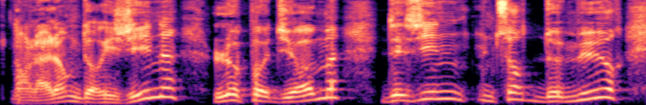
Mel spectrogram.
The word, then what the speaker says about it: podium: du XXe siècle et il a gardé un accent latin avec un U qu'on prononce comme un O, podium, prononciation ancienne de cette langue latine qu'on va retrouver dans d'autres mots, podium, forum, décorum, sérum, etc.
